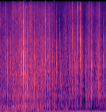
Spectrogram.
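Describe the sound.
A paper sheet, just taken from a small metal box, is unfolded and handled with faint, dry crinkling and many small irregular crackles and rustles, with no voices.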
